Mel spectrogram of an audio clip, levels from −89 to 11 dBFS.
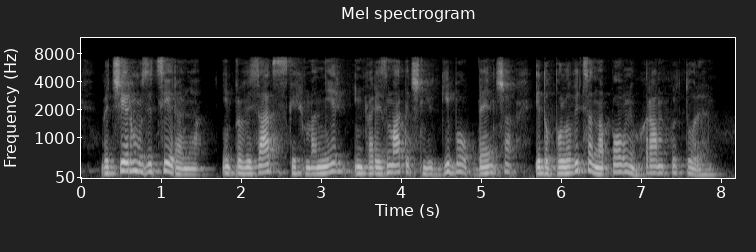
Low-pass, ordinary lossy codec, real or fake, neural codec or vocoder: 7.2 kHz; none; fake; codec, 16 kHz, 4 kbps, FreqCodec, larger model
